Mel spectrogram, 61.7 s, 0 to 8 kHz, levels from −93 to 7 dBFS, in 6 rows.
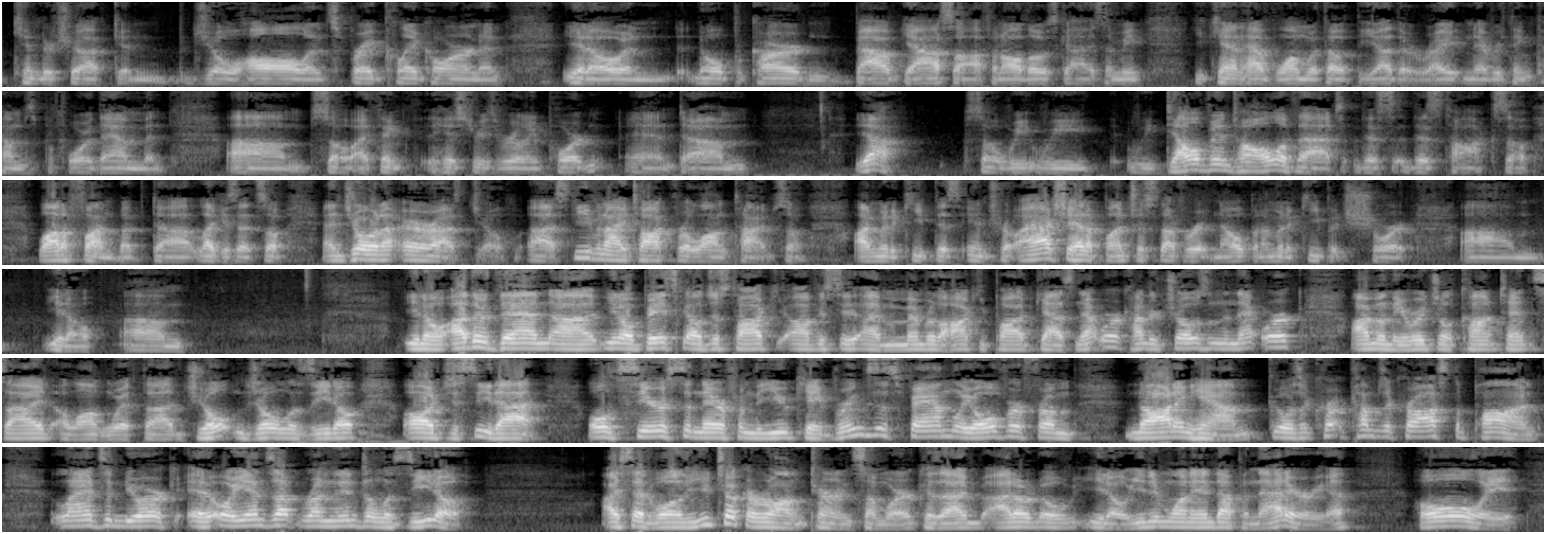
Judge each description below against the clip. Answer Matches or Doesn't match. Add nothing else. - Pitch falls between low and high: Doesn't match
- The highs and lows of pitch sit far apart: Doesn't match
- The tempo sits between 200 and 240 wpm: Matches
